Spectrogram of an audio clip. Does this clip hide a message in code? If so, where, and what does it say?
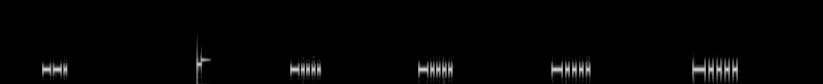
Yes: Morse code from 0.4 to 7.4 s, heard as a keyed tone, about 40 wpm, spaced as for 8 wpm, 700 Hz. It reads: G 6666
